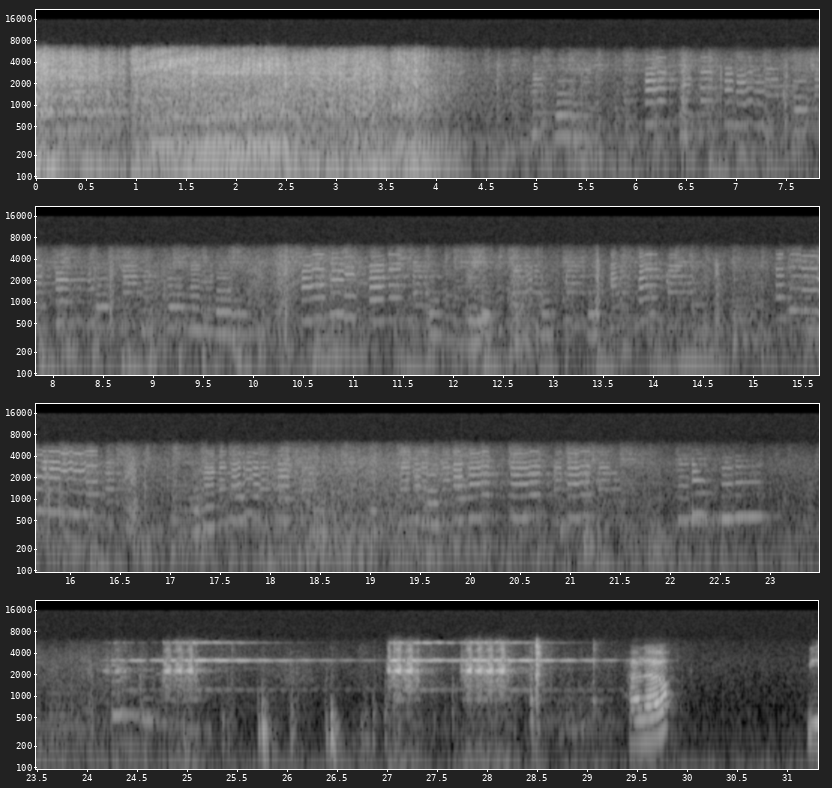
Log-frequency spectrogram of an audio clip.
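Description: Film score music, loudest in the first four seconds and then softer and melodic. Near the end a telephone bell rings in short double rings.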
